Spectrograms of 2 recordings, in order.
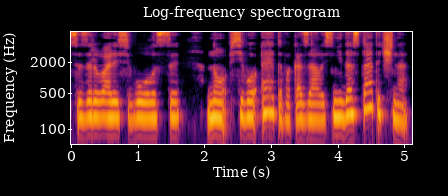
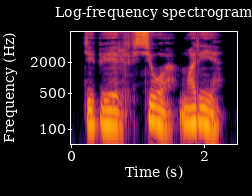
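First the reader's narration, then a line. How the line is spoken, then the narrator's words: Low hoarse growling voice. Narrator (Russian): сказал низким хриплым голосом, в котором отчетливо слышалось рычание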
